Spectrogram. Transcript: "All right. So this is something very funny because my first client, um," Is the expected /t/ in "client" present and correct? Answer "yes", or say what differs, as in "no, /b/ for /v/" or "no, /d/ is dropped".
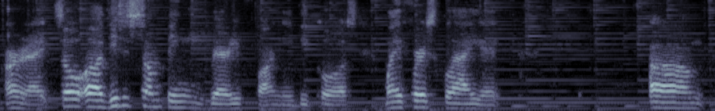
yes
